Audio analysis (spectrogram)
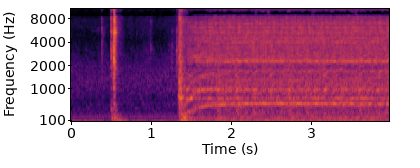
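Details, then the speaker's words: Long-stored MGB GT being recommissioned: after a click, the starter spins the engine with a steady, even whir and no knocks while cranking to build oil pressure; the oil pressure comes up fine. "allez on va essayer de de voir si la pression d'huile monte"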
